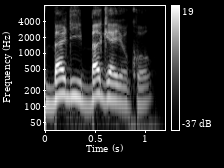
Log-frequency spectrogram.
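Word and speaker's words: Bally Bagayoko: Le maire de Saint-Denis, Bali Bagayoko, attention à la prononciation, sinon vous avez des problèmes, c'est pour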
